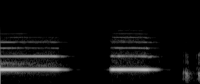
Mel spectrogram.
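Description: Bamboo pífano (side-blown fife) sounding two short notes at the same pitch, the first about a second long and the second shorter, with audible breath noise in the tone as the player tests blowing into the embouchure hole.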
